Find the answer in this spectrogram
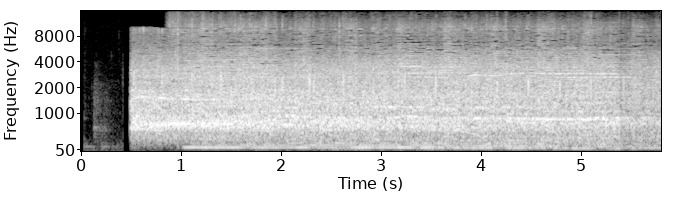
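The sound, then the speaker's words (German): Football fans roar and chant in a dense, sustained wall of crowd noise, a low rhythmic sung chant pulsing underneath, starting abruptly after a brief quiet moment and staying loud throughout. “Mit diesen Jubelgesängen begrüßen wir euch ganz herzlich zur 90. Folge von Hoffefunk nach unserem furiosen 5:1 gegen Holstein Kiel.”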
